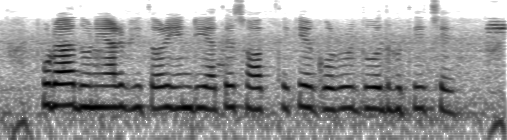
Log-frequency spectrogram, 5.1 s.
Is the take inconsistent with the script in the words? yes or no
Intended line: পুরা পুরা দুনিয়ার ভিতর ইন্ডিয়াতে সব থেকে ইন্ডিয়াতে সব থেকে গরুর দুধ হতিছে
yes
